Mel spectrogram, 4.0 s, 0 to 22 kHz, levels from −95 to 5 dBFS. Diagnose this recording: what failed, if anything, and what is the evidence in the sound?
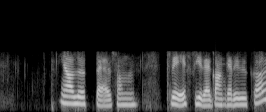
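Throughout, the speech sounds rough and slightly synthetic, with nothing above 4 kHz, the plainly audible damage of a G.729 codec at the codec stage. Each 10 ms frame is rebuilt from a vocal tract filter, a pitch estimate and a few pulses, which fits 8 kbit/s G.729A.

From 3.32 to 3.40 s the sound smears into a brief, fading stretch, then recovers weakly. This is VoIP packet loss concealed by the speech codec at the network stage: about 20 ms was missing, fitting two lost frames, and the decoder extrapolated from its last pitch and filter.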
